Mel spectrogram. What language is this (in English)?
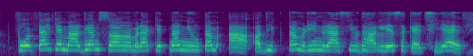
Maithili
